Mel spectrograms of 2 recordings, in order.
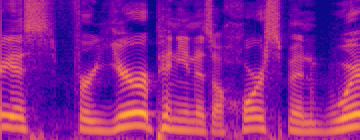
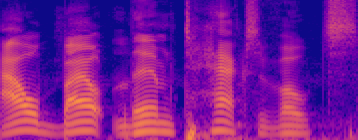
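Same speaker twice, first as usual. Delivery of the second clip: put-on old grandpa voice, as if corn husk in mouth; 4 semitones lower, 6 dB quieter than usual. Joking about turning into an old porch-sitting grandpa: imitating Grandpa Huxaberry. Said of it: "turn into Grandpa Huxaberry sitting on the porch with a corn husk in his mouth going".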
